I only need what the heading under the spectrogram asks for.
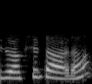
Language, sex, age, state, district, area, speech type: Kannada, female, 18-30, Karnataka, Davanagere, rural, conversation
